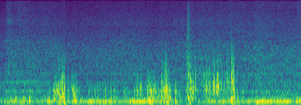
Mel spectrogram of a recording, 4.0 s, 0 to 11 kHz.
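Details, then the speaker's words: H-2 idling after exhaust manifold repair (broken stud and gasket replaced), test run: low, steady idle hum under gusty wind, no ticking or puffing from the exhaust side; the noise is gone, engine sealed and healthy. "alors on a plus de bruit c'est parfait"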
